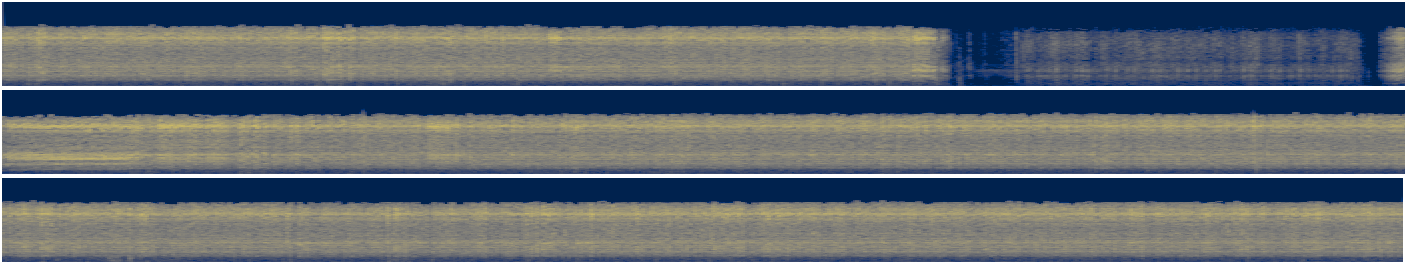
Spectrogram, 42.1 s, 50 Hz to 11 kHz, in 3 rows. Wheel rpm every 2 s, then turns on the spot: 230, 230, 230, 230, 180, 30, 20, 170, 230, 230, 240, 230, 240, 240, 230, 230, 230, 230, 230, 230, 230.
10-12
